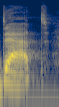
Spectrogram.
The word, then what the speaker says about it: debt: I didn't know that there is no B in debt.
